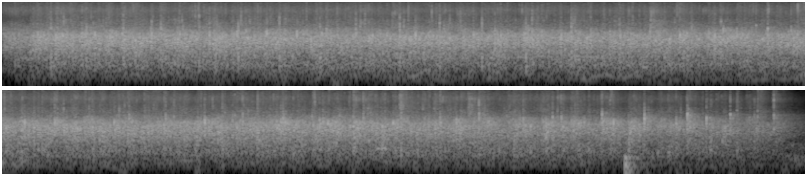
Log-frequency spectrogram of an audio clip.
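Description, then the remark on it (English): A crowd applauds steadily for about fifteen seconds in thanks to long-serving Boys' Brigade leaders, a dense, loud wash of clapping that holds its level throughout before tapering off at the very end. “So it shows the length of service, and we just want to give them a big round of applause and say a massive thank you to them.”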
